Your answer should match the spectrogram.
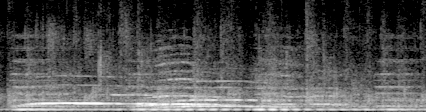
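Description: A live band playing an ambient instrumental passage: a steady, pulsing low drone with several long gliding high tones that swell in at the start and slide and bend over it.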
